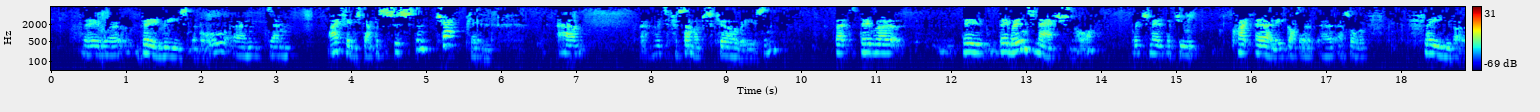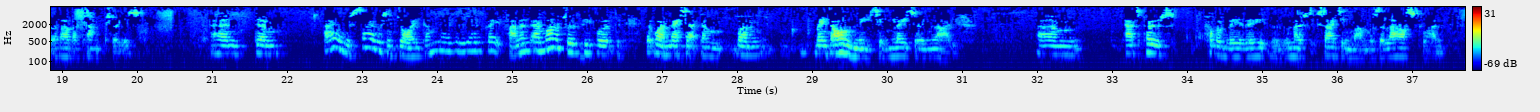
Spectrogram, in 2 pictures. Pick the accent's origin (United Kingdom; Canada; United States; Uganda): United Kingdom; West Midlands; born there; Yes, my family are basically London, and I was born in Shropshire just towards the end of the war.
